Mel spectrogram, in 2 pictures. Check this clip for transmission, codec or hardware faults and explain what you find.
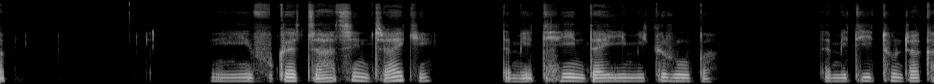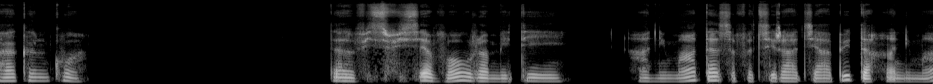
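No transmission, codec or hardware faults are audible in this speech recording.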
